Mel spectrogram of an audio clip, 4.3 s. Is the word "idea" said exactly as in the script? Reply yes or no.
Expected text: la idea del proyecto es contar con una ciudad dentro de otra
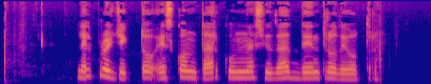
no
